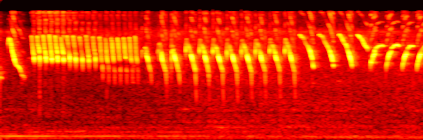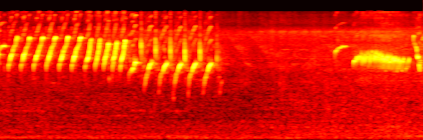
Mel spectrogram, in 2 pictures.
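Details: Canary singing, offered for training young canaries. Long varied performance: a buzzing rapid trill, then chains of quick chirped syllables changing tour every few seconds. It pauses near the end, then resumes with a brief high note.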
